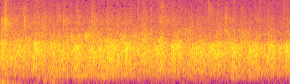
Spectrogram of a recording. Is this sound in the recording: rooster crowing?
no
